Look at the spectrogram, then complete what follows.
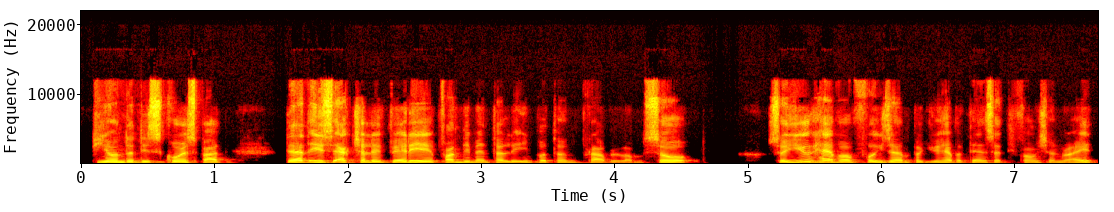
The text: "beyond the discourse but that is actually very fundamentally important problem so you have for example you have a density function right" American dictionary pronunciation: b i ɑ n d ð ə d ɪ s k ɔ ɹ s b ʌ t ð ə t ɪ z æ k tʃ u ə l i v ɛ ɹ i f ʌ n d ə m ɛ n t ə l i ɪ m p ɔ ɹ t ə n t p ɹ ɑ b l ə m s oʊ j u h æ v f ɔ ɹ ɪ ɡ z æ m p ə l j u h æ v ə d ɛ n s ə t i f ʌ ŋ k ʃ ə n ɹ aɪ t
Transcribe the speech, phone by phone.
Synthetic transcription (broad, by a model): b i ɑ n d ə d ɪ s k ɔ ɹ s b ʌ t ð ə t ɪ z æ k tʃ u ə l i v ɛ ɹ i f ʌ n d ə m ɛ n t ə l i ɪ m p ɔ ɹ t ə n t p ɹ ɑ b l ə m s oʊ j u h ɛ v f ɔ ɹ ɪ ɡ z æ m p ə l j u h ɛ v ə d ɛ n s ə t i f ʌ ŋ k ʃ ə n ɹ aɪ t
